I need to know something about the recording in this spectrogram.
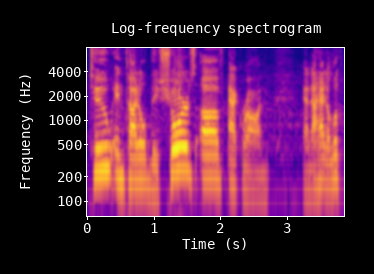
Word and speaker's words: Acheron: we're doing part two entitled the shores of Akron and I had to look that one up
